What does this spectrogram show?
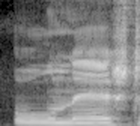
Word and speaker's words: honest: ये देखो ओनेस्ट lady था, तो ओनेस्ट लेडी क्या है, ईमानदार औरत। यहाँ पर एच हमारा क्या है, साइलेंट है, ओ की साउंड आ रही है, ओ हमारा स्वर है,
